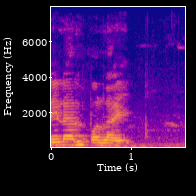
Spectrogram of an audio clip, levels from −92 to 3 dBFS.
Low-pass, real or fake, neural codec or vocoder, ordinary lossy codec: none; real; none; none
